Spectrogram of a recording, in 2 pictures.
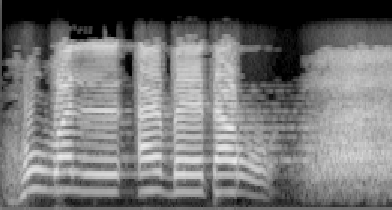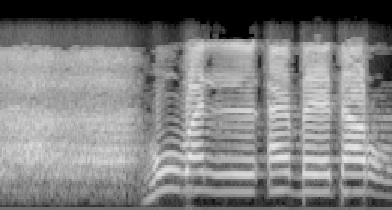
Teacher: ہاں کا جو پیش ہے اس کو کامل ادا کریں گے. ہو، اس کو کھینچیں گے نہیں، ہو نہیں پڑھیں گے بلکہ هو الابتر.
